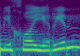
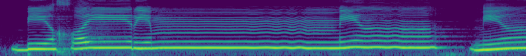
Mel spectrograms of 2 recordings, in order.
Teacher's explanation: maka tanwin kasrohnya dimasukkan ke mim, lebur. Jadi bukan bi khairin tapi bi khairim, sambil dengung.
